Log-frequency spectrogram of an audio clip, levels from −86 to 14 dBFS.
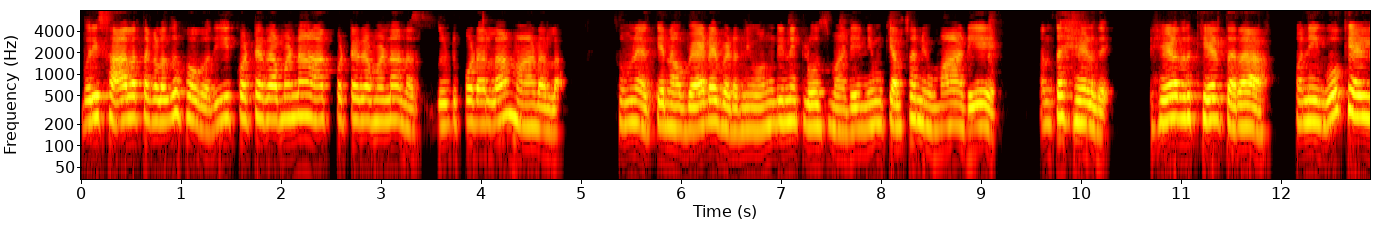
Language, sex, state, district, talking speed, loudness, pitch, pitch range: Kannada, female, Karnataka, Shimoga, 160 wpm, -17 LUFS, 220 Hz, 190-240 Hz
